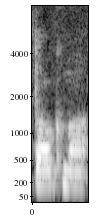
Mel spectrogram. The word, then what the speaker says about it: Dogme: I think it's pronounced dogma in our language, but it's spelled dogma in Norwegian.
